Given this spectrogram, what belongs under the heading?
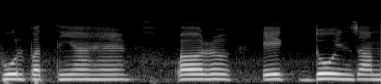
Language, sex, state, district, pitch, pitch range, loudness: Hindi, female, Uttar Pradesh, Shamli, 230 Hz, 225-235 Hz, -15 LUFS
